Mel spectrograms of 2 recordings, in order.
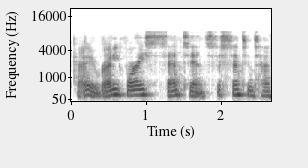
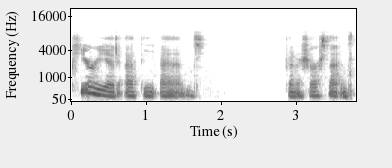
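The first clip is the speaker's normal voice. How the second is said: ordinary talk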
